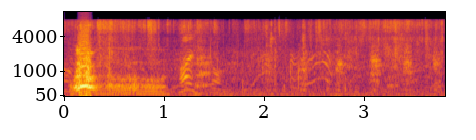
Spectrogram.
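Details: Dogs at play in a dog park in Mariehamn, Åland Islands, 30 April 2012: one loud, abrupt bark opens, followed by a shorter yelp and several faint arched whines over quiet outdoor background.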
